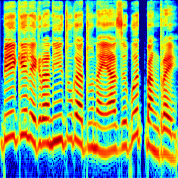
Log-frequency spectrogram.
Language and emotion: Bodo, disgusted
